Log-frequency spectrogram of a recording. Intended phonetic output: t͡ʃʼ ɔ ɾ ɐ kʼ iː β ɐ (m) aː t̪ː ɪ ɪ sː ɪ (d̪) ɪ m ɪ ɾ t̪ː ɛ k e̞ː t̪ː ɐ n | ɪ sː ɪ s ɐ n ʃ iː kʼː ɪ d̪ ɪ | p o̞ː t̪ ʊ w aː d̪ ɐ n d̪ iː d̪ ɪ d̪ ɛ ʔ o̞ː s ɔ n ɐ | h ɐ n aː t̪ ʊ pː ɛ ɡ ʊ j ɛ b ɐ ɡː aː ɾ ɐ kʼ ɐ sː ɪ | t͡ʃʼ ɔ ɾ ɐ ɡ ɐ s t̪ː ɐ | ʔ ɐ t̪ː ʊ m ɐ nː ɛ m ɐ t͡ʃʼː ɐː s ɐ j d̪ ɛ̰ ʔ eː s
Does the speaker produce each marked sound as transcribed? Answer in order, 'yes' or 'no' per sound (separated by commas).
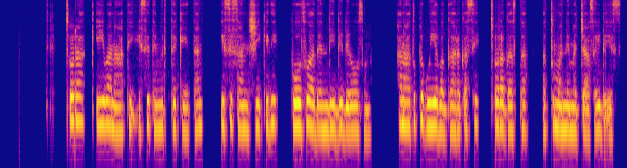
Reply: no, no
